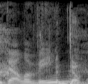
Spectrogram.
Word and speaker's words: Delevingne: How do you say her name? Delevingne. – Yeah.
